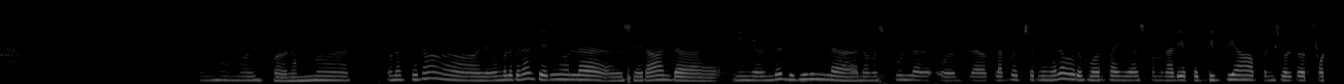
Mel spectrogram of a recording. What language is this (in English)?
Tamil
